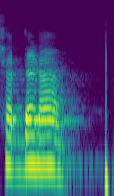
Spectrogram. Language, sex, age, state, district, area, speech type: Punjabi, male, 30-45, Punjab, Fatehgarh Sahib, rural, read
